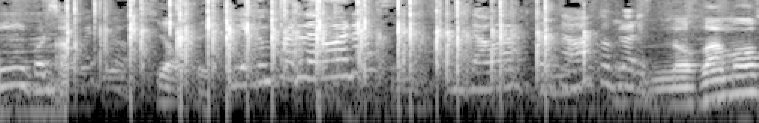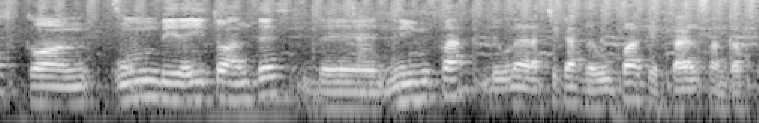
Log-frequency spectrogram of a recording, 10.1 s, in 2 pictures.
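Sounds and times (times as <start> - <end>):
speech: 0.0 - 10.1
applause from a small group: 0.3 - 4.2.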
